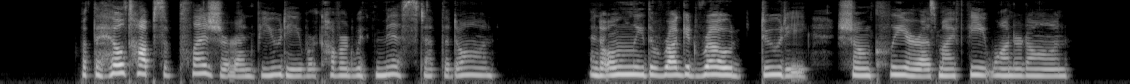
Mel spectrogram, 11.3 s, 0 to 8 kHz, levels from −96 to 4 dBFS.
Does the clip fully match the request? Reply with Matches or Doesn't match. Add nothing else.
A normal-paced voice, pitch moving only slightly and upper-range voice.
Matches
